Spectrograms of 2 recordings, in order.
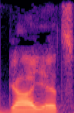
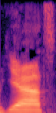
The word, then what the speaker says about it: Geats: Hello everyone, today we talk briefly about the Geats or Geats or Yats or Yats or Yatas or Geats or Jets. There are different ways pronouncing the name of this North Germanic people inhabiting the today's southern Swedish land, or in fact Götaland, right?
